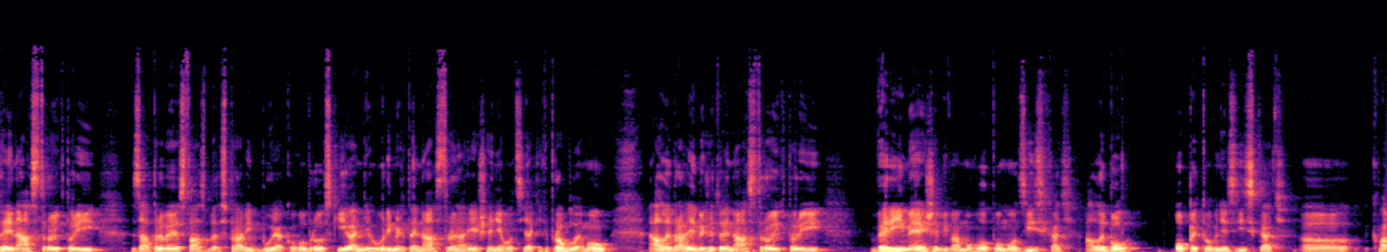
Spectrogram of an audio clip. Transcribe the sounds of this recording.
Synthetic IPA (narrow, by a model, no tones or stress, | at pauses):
t̪ɔjɛnaːst̪ɾɔjkt̪ɔɾiː | zapr̩ʋɛːaspɾaʋibujakɔʋɔbɾɔʊskiaɲɛɦɔʋɔɾiːmɛʒɛt̪ɔjɛnaːst̪ɾɔjnaɾɪɛʃɛɲɪɛɦɔt͡si̥t̪akiːxpɾɔblɛ̰ːmɔʊʔa̰lɛʋɾaʋiːmɛʒɛt̪ɔjɛna̰ːst̪ɾɔjkt̪ɔɾiː | ʋɛɾiːmɛʒɛbiʋaːmːɔɦɔlpɔmʊɔd͡zziːskacalɛbɔ | ɔpɛt̪ɔʊɲɛziːskac | kʋa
